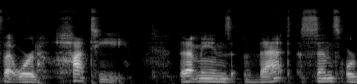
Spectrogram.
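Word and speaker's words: ὅτι: See, it's amocrron tao iota and it's got a rough breathing and an accent there kind of together. So, we're going to pronounce that word hati.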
